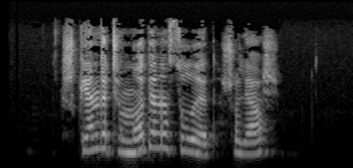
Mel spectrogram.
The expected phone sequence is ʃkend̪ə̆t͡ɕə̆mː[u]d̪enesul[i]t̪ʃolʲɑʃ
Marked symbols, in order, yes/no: no, no

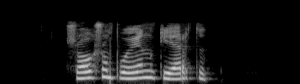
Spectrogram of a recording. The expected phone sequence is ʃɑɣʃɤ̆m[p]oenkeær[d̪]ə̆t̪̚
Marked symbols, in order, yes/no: yes, no

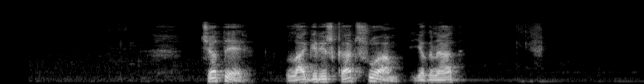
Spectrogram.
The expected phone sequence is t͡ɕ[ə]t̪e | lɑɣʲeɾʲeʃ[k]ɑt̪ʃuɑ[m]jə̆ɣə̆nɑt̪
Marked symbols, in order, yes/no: yes, yes, yes

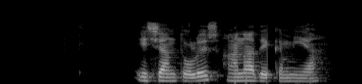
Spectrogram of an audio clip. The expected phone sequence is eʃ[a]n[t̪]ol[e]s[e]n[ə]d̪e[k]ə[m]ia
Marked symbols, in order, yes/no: yes, yes, yes, no, no, yes, yes

